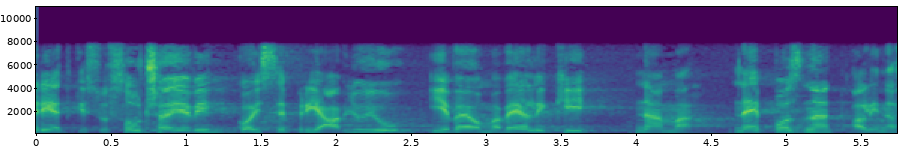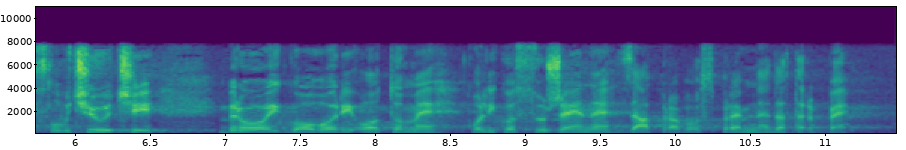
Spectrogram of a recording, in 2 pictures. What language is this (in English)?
Croatian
